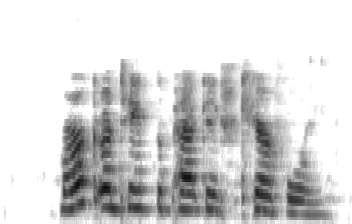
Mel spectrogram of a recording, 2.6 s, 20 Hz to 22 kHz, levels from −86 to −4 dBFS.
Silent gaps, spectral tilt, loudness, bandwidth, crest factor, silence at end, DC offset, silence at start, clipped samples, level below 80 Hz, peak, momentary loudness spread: none; -3.5 dB/octave; -20 LUFS; 7.4 kHz; 20 dB; 0.25 s; under 0.1%; 0.45 s; under 0.1%; -82 dBFS; -2 dBFS; 12 LU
